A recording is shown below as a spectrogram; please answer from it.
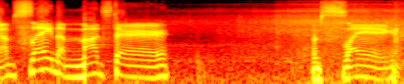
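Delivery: put-on giggling, slow, playful giggly voice. Retelling what she said while flopping around on his back, imitating someone giggling. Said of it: "giggling like an idiot and going".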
